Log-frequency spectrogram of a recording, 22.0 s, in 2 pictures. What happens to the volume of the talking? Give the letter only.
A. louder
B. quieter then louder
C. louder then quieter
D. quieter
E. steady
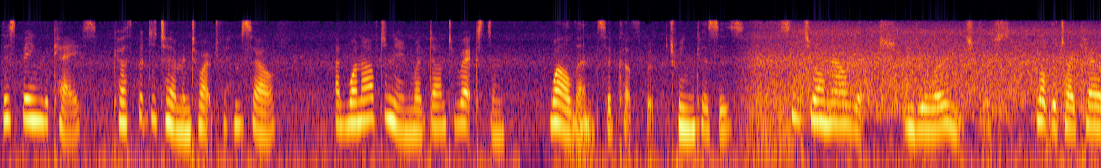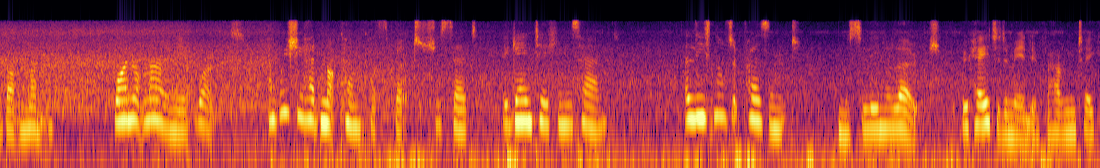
E.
